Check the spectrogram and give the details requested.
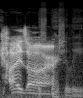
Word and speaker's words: Caesar: Kaiser's Legion taught here kaisar any I forgot they pronounce it like this and what's funny is only these guys pronounce it like that too go with a oh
